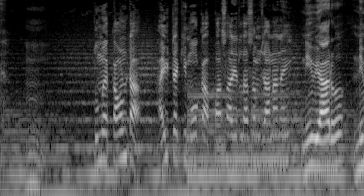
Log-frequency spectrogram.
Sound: tribal Language

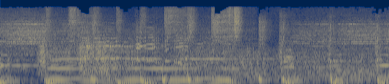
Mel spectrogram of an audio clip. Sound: thunder rumbling

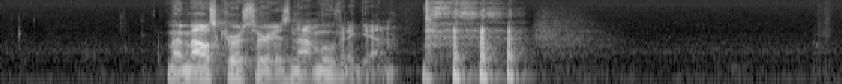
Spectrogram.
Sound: laughs

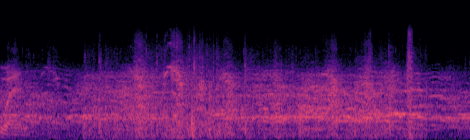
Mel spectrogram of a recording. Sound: birds screeching

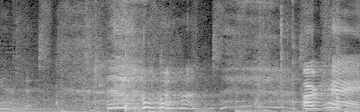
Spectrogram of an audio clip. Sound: laughs

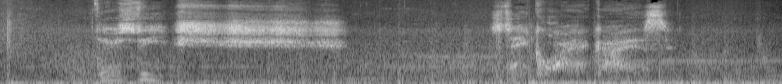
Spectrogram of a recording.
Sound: shushes

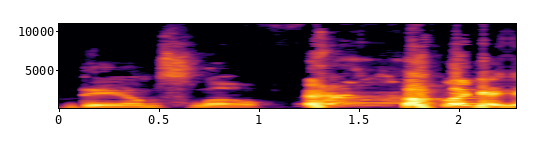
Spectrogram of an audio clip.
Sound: laughter

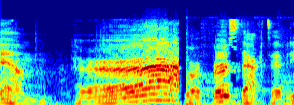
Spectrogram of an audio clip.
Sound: growling loudly in rage

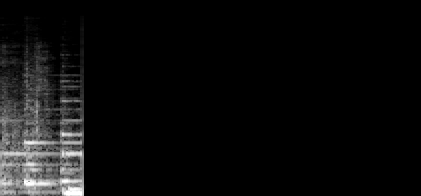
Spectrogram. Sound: music stops

